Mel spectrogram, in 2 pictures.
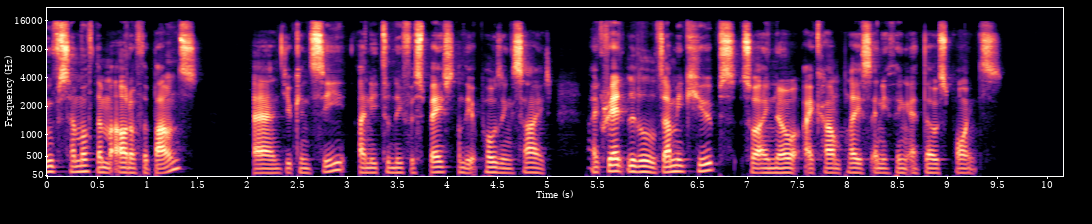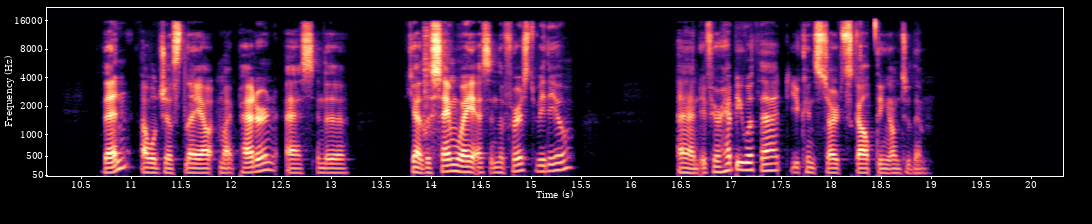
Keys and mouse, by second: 0.0-7.5 typing, 2.3 Tab, 3.0 Tab, 5.1 right drag, 5.8 right click, 6.8 drag, 7.3 click, 7.6 drag, 8.5-9.2 drag, 8.8-12.2 typing, 9.8-10.3 drag, 12.0 click, 12.7-13.4 drag, 13.2-17.0 typing, 13.4 click, 15.2 click, 15.4-15.8 drag, 15.9 click, 16.2 click, 16.4-17.4 drag, 18.1-18.7 drag, 18.2-20.3 typing, 19.2 click.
